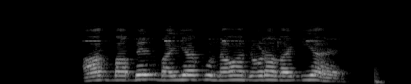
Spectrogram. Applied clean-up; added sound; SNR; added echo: neural mask model DeepFilterNet 3.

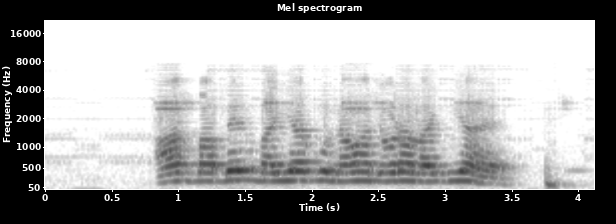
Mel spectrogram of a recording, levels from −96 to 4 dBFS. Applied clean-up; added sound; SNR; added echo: neural separator model SepFormer DNS4.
